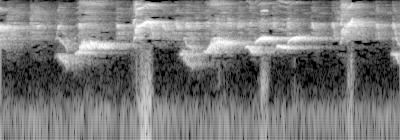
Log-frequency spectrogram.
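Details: White-rumped shama singing a varied phrase of clear whistles, rising slurs and sweeping notes in quick succession, with a short sharp click near the start.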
